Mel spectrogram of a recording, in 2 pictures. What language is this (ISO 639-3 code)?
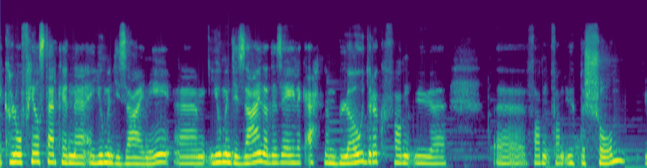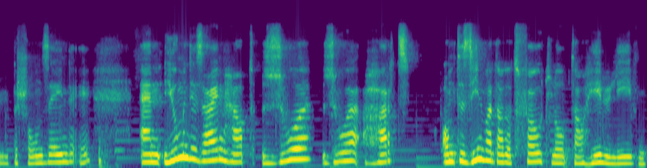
nld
